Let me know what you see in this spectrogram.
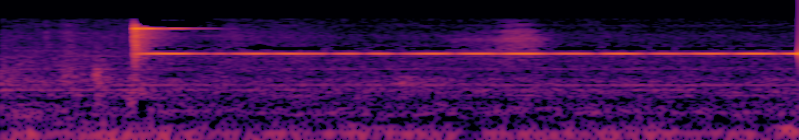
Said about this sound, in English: Seaman taps a handheld chime in a classroom at Barry Law School in Orlando, Florida.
